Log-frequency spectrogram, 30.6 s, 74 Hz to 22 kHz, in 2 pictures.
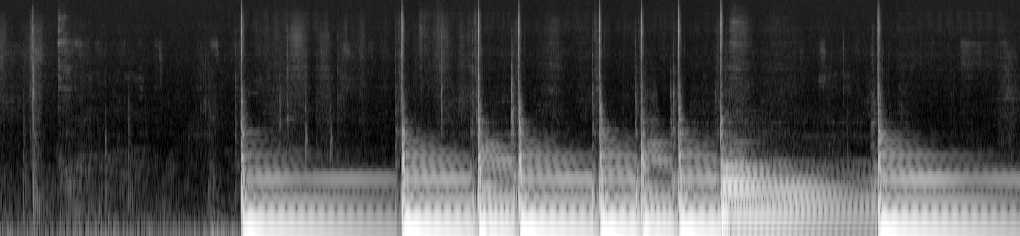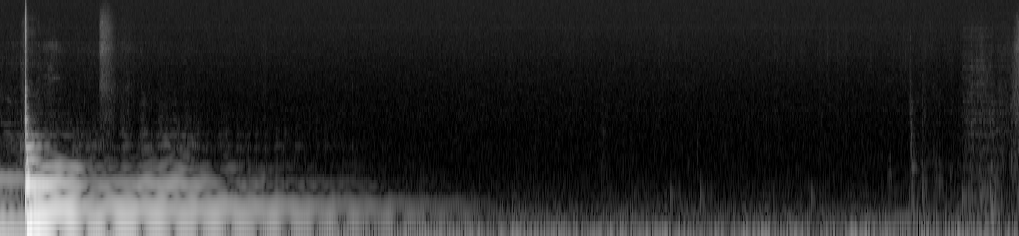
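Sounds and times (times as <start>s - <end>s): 
bass C note: 3.6s - 20.1s.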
